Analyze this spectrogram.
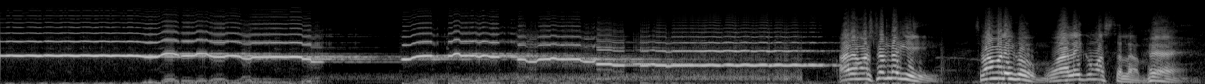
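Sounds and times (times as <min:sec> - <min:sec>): flute melody: 0:00.0 - 0:09.6.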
